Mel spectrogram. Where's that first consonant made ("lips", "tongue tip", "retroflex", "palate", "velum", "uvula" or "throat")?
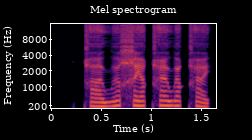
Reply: uvula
